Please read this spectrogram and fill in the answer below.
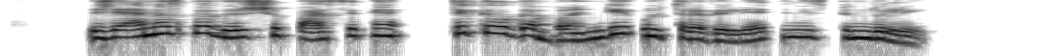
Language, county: Lithuanian, Utena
